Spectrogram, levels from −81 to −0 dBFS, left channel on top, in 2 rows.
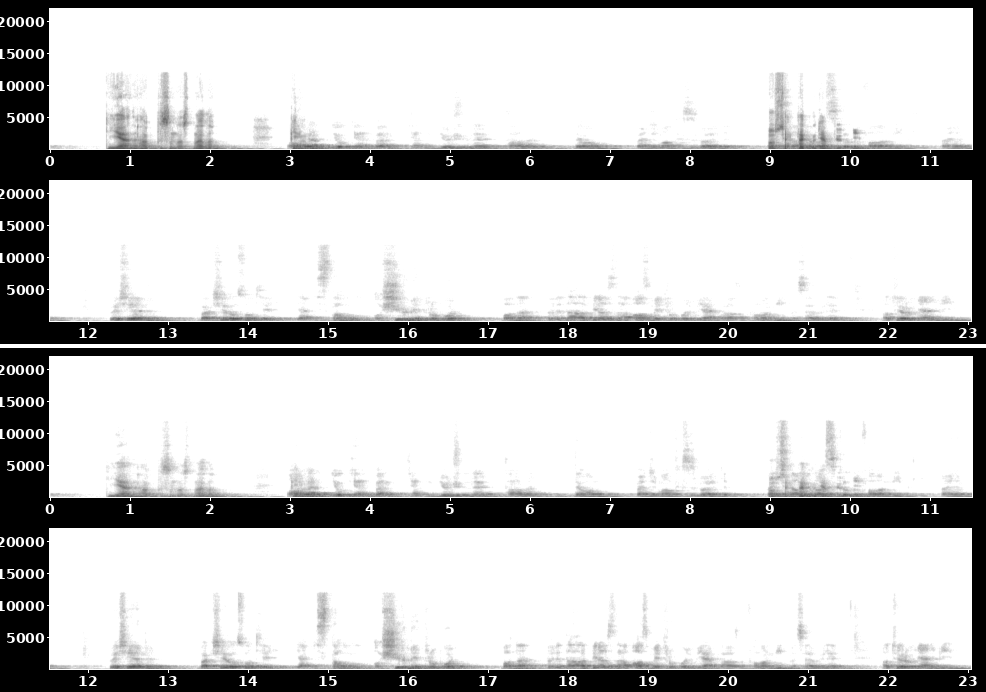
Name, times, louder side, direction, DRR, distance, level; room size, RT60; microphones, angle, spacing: voice 1, 0.7-2.1 2.6-2.7 3.0-3.3 9.0-10.2, left 5 dB, 70° left, 12 dB, 0.3 m, -36 dB
voice 2, 3.0-6.1 6.5-6.9 7.3-8.5 9.0-10.7 11.1-11.5 12.3-12.9 13.4-14.3 14.6-16.6 17.2-22.9, equal, 35° right, 0 dB, 0.6 m, -41 dB
6.4 x 2.4 x 2.4 m, 1.1 s
head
